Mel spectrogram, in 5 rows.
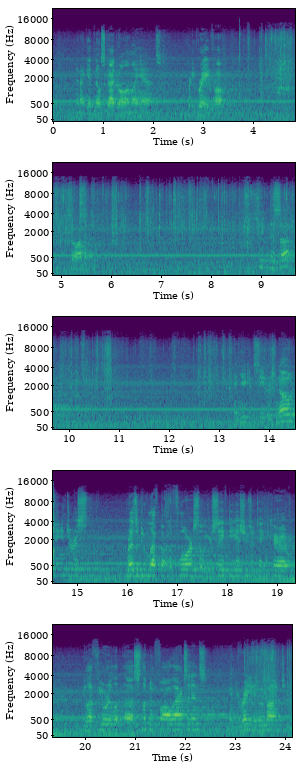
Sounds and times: Speech: 0:00.4 - 0:03.5, 0:05.2 - 0:05.7, 0:08.9 - 0:09.8, 0:13.3 - 0:15.3, 0:16.0 - 0:19.4, 0:20.0 - 0:24.1.

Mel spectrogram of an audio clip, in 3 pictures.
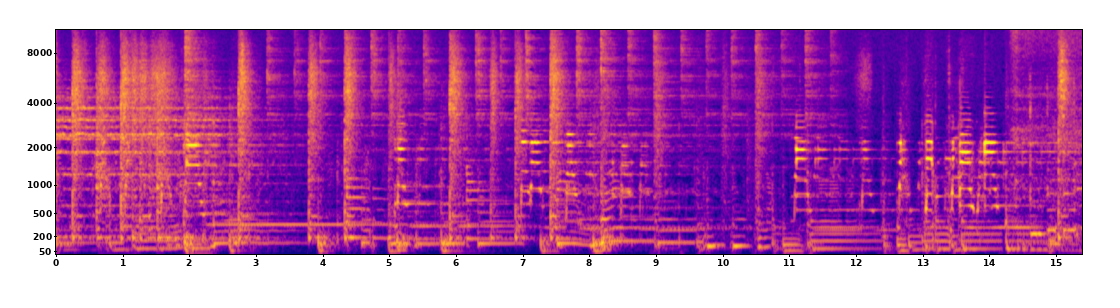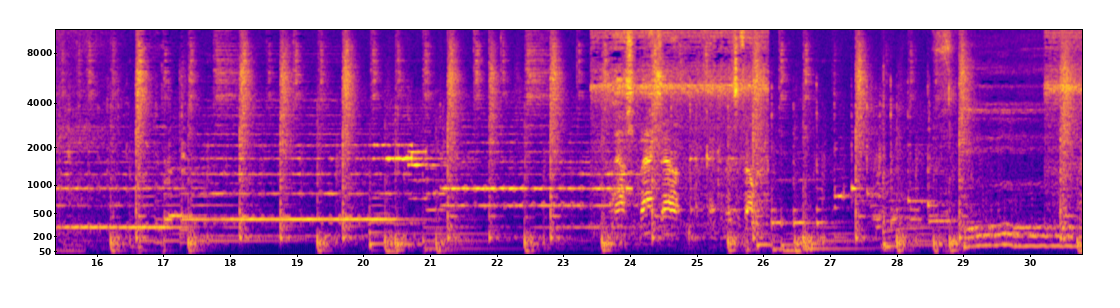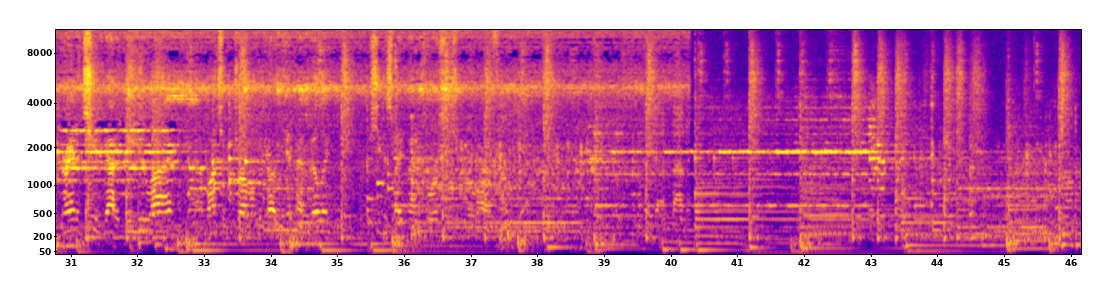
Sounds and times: Music: 0:00.0 - 0:46.1
Speech: 0:23.6 - 0:26.1, 0:30.8 - 0:37.8, 0:39.4 - 0:40.4.

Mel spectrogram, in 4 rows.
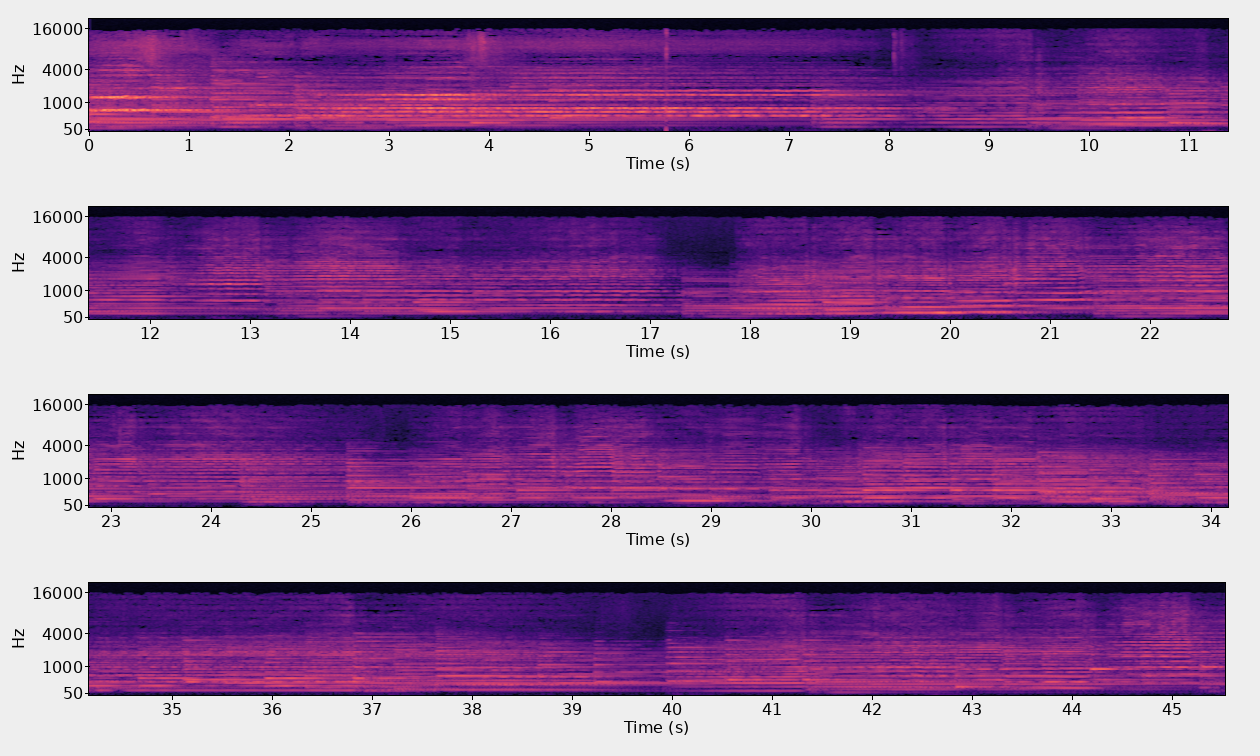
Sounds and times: Tender music: 0:00.0 - 0:13.0.

